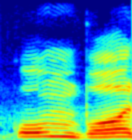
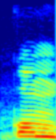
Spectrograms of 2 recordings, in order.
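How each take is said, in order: First: The word ends with an audible b sound. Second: The word ends with no b sound. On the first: The speaker calls it wrong. "कोम ब नहीं बोला जा रहा है" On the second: The speaker calls it right. "कोम बोला जा रहा है"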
